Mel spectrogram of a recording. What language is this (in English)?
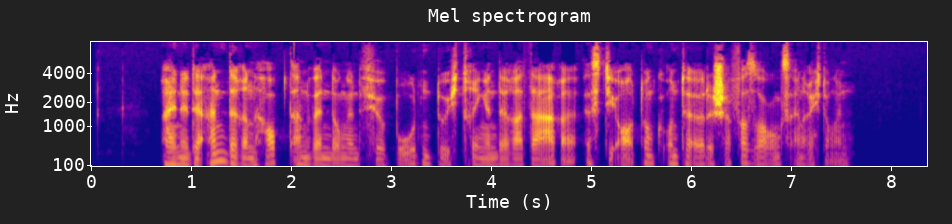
German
